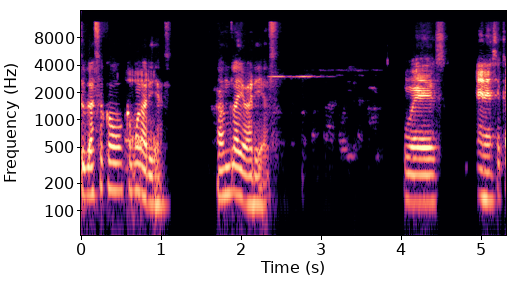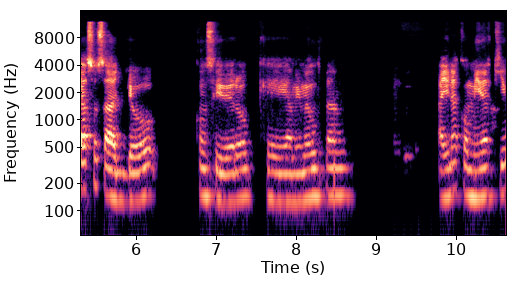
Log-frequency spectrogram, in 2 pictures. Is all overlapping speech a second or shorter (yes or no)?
yes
